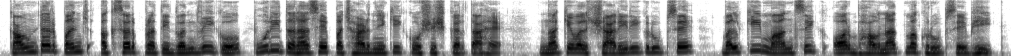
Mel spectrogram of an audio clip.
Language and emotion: Hindi, neutral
